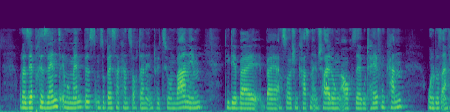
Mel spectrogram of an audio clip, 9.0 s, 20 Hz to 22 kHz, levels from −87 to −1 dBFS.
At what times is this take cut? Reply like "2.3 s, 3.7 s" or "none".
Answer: 5.6 s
